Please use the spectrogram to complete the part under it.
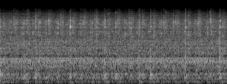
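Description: An electric mixer creams white and dark brown sugar together for gluten-free beer brownies, a steady close whirring hum held without a break and with no talking.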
